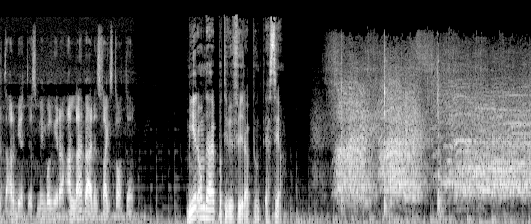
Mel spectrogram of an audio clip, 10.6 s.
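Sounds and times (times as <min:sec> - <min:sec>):
speech: 0:00.1 - 0:02.8, 0:03.7 - 0:05.8
crowd cheering at Oktoberfest opening: 0:06.6 - 0:10.6.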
